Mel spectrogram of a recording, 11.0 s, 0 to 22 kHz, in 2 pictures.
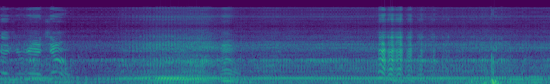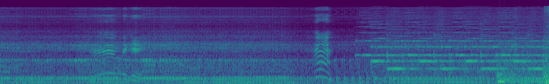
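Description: Suzuki DR-Z400 single-cylinder four-stroke dirt bike engine running on a trail ride, revs rising and falling, with sharp knocks from bumps about four and five seconds in. Music comes in near the end.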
